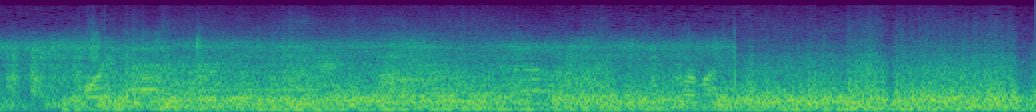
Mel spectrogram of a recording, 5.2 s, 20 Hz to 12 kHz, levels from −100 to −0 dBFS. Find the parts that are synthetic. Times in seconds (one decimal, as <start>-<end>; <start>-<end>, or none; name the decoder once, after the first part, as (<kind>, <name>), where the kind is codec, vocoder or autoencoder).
0.6-2.8 (codec, SNAC)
